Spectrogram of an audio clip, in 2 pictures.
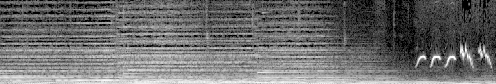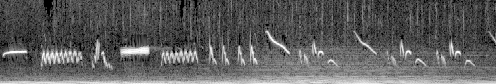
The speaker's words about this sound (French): Alors là, on est repéré par les oiseaux qui se sentent très très bien.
